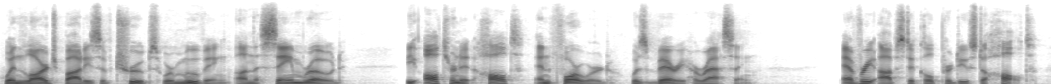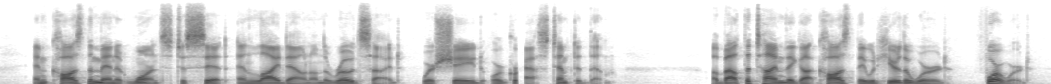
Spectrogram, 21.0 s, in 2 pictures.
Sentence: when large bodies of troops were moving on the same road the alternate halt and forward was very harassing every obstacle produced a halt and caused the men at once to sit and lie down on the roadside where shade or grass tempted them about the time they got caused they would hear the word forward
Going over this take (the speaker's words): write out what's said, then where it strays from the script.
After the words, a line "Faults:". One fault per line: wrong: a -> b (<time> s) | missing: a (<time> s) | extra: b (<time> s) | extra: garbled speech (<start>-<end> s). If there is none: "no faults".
when large bodies of troops were moving on the same road the alternate halt and forward was very harassing every obstacle produced a halt and caused the men at once to sit and lie down on the roadside where shade or grass tempted them about the time they got caused they would hear the word forward
Faults:
no faults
